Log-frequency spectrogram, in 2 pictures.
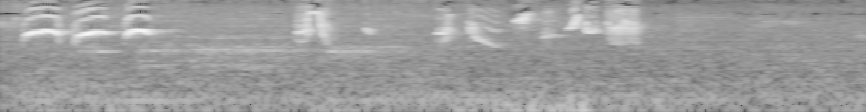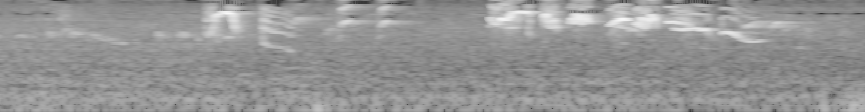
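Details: Yellow-cheeked tit opening with two looping whistled notes, then scattered sharper chips and a later cluster of descending whistles, with faint clicks and a low background rumble throughout.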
